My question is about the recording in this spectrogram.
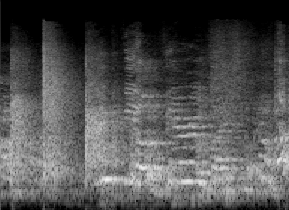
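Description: Audience clapping, with voices over it.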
